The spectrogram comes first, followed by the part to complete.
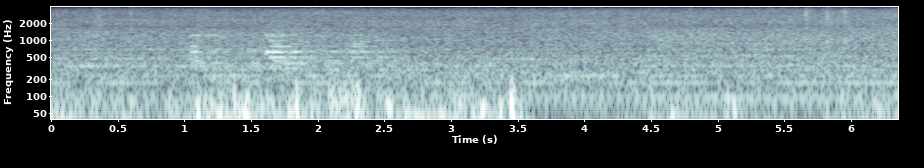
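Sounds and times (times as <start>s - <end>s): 
heavily loaded passenger train lurching forward with low rumbling: 0.0s - 6.3s
steady rail noise: 0.0s - 6.3s
train horn sounding two long tones: 1.0s - 2.6s.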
